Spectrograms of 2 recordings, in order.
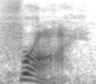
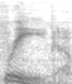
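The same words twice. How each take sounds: First: The vowel sounds like 'eye'. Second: The vowel sounds like 'ee'. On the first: The speaker calls it wrong. "You wouldn't say" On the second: The speaker calls it right. "You would say"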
